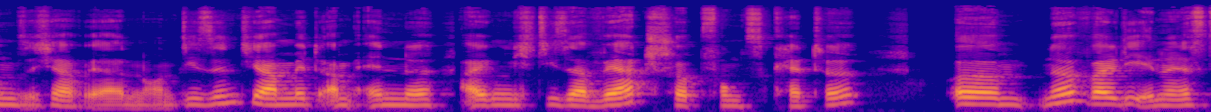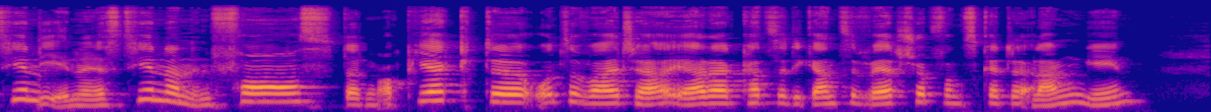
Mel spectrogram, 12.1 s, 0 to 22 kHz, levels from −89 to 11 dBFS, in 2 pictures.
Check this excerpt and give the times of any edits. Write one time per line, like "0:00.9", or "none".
0:00.9
0:02.3
0:04.5
0:06.2
0:07.9
0:11.2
